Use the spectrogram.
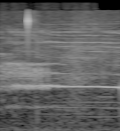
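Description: A flock of cuckoos from Majora's Mask crows in game audio, a steady bright fowl-like cackling with one sharp high squawk near the start, fairly faint throughout.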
